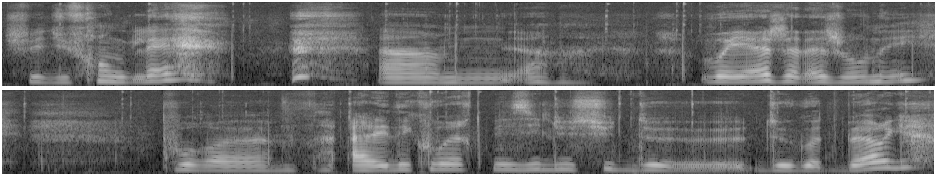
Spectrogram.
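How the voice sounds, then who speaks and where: A woman at a fairly high pitch, very slow in pace, with ordinary pitch variation. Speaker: travel vlogger. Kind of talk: vlog narration. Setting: outdoors. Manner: hesitant, many fillers.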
